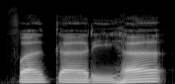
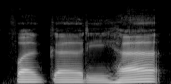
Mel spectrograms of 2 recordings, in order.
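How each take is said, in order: Both takes have the same delivery.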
